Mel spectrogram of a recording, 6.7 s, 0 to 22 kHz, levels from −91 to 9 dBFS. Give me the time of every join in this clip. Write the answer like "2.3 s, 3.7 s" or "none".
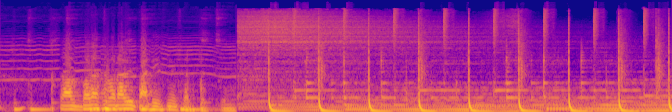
2.3 s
